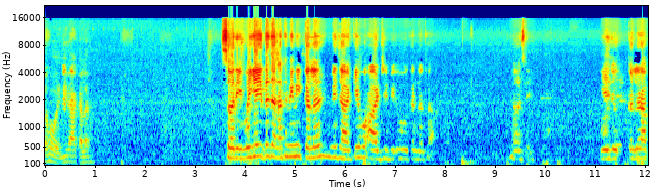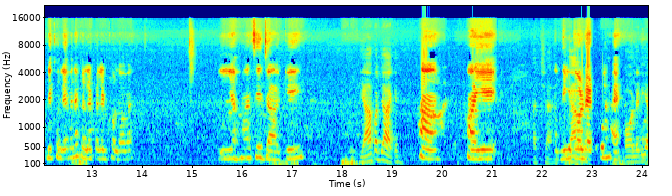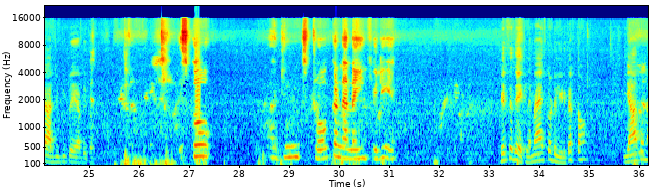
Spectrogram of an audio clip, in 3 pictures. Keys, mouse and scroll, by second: 5.3 v, 6.1 click, 19.2 click, 33.9 click.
